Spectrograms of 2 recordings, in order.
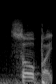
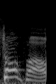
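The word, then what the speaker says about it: sopa: that true excuse me SOA how it's pronounced soapa yes soapa okay now now I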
